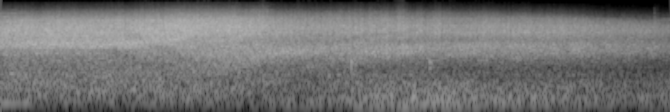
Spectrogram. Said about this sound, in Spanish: El pequeño jet se ha detenido en la cabecera de una de las pistas laterales, obedeciendo indicaciones de los jefes de control de pistas del aeropuerto. A bordo, el piloto cierra los controles.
